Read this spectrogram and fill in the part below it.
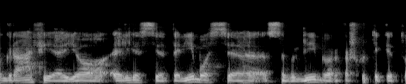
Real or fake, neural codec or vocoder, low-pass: real; none; 7.2 kHz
